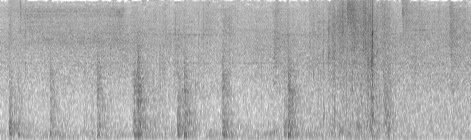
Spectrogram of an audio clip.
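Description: Heavy footsteps clank on a metal floor.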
